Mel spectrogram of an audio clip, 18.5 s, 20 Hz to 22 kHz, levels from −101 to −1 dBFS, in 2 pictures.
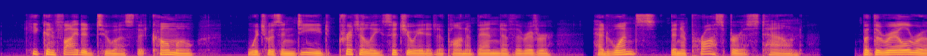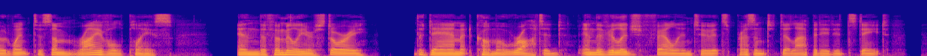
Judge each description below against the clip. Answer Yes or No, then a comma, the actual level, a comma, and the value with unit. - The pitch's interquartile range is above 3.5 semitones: No, average, 3.2 semitones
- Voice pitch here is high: No, low, 115 Hz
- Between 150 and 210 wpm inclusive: Yes, average, 160 wpm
